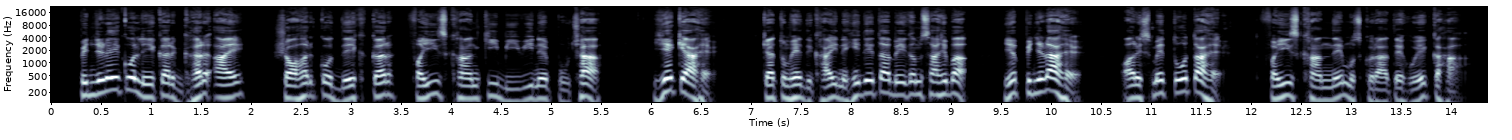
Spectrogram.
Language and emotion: Hindi, neutral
